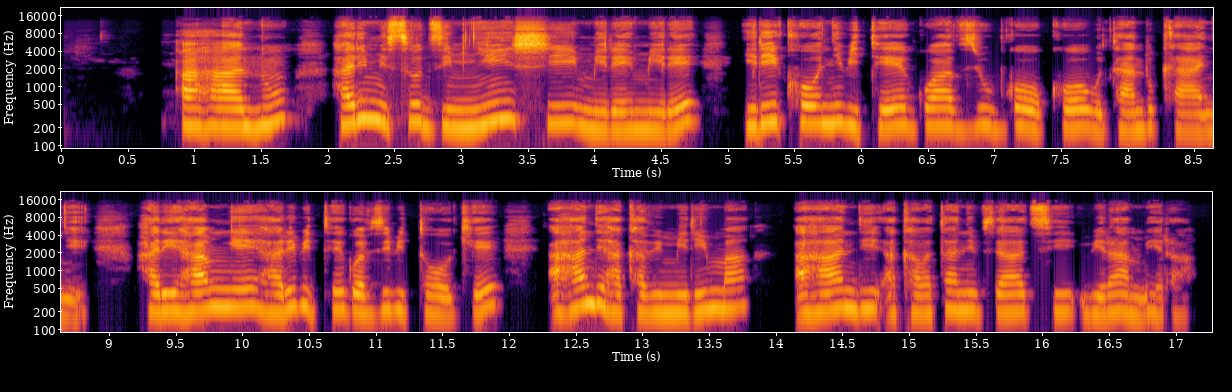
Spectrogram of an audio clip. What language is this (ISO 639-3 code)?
run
